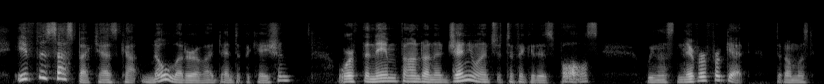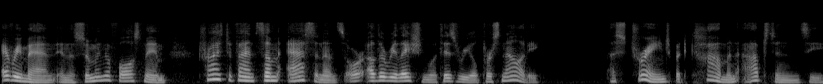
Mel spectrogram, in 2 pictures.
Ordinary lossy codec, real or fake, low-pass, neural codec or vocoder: AAC, 48 kbps; fake; 7.2 kHz; codec, 24 kHz, 0.5 kbps, DualCodec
